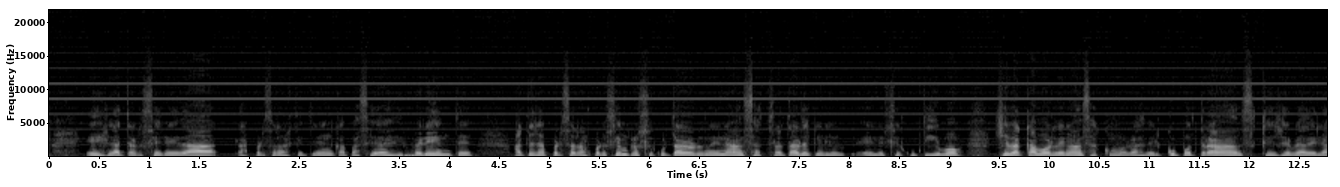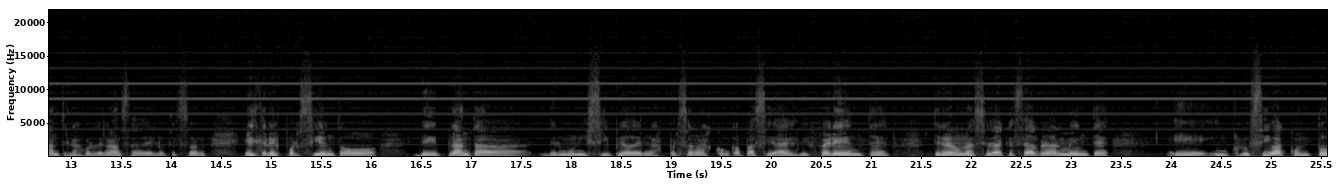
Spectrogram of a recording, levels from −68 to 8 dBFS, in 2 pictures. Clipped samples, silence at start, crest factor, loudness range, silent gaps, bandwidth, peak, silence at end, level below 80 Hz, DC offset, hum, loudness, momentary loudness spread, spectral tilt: under 0.1%; 0 s; 18 dB; 3 LU; none; over 20 kHz; -8 dBFS; 0 s; -52 dBFS; 0.2%; none; -28 LUFS; 10 LU; -5.5 dB/octave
